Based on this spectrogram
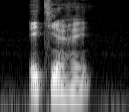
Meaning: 1. to stretch 2. to stretch (stretch one's muscles)
- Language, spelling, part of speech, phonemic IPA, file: French, étirer, verb, /e.ti.ʁe/, Fr-étirer.ogg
